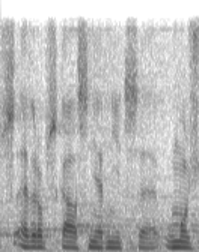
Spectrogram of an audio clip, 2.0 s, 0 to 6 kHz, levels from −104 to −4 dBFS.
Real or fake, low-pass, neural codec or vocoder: real; 5.4 kHz; none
